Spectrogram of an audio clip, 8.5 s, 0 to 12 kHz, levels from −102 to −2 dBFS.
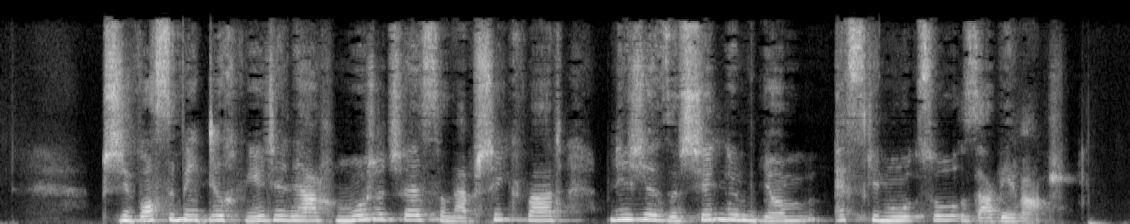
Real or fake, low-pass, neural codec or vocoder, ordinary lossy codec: fake; 10.8 kHz; codec, 24 kHz, 1 kbps, SNAC; AAC, 48 kbps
